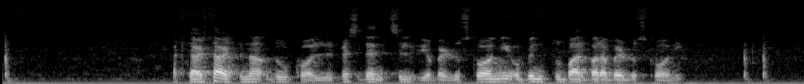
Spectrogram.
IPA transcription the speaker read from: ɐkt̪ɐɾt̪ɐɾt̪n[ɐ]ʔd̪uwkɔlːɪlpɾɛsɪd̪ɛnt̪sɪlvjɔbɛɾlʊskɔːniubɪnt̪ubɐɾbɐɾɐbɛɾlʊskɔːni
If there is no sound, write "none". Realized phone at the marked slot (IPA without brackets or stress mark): ɐː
